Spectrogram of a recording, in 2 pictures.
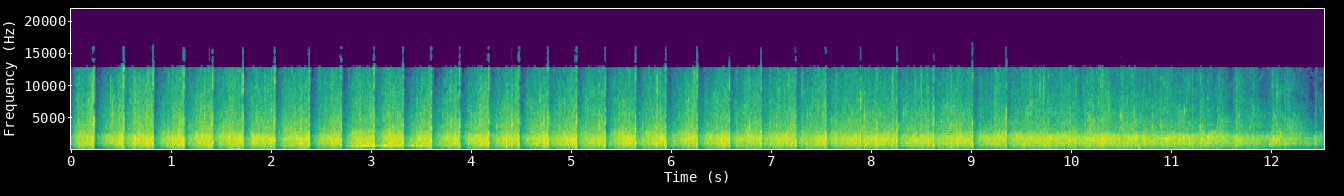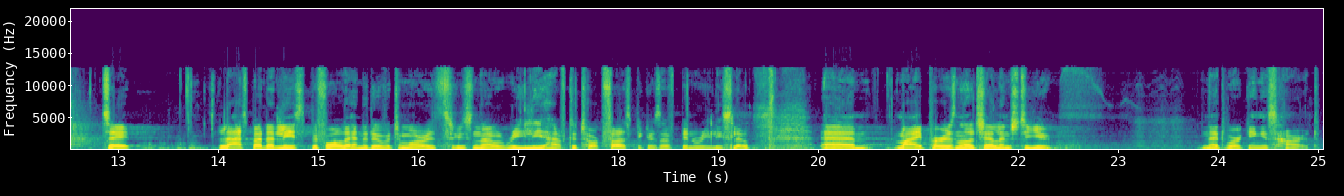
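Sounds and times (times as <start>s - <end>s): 
round of applause from audience: 0.0s - 12.8s
speech: 12.9s - 22.6s, 23.8s - 25.0s.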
